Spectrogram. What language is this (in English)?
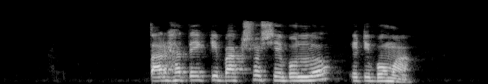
Bangla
